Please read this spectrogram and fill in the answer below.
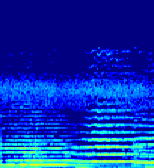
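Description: Live violin playing a Costa Rican patriotic tune in long held melody notes, stepping up and then down near the end, over plucked acoustic guitar accompaniment.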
